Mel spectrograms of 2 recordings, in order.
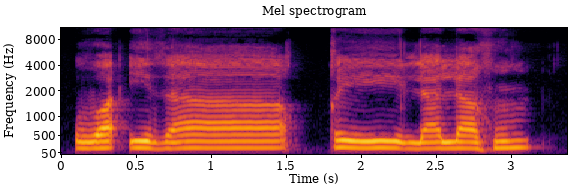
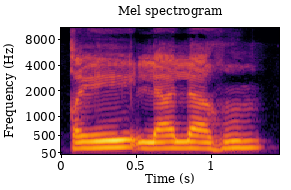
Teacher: قی ہمیشہ اور ہر حالت میں اس کو پر پڑھیں گے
